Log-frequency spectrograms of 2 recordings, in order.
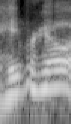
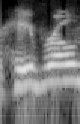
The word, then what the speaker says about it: Haverhill: Is it Haverhill? I can't never remember the name of your town. Yeah. You pronounce it like an out-of-stater. Haverhill, Massachusetts is Haverhill.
